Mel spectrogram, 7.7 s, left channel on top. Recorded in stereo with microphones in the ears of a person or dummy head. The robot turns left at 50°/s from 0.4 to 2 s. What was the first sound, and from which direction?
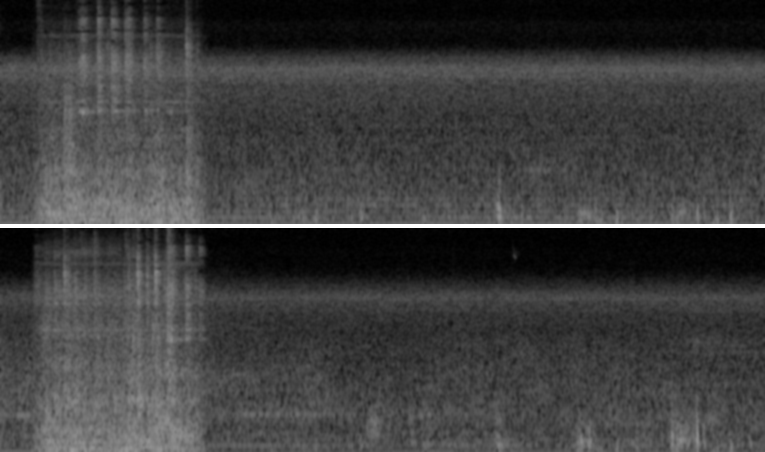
Only background noise.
